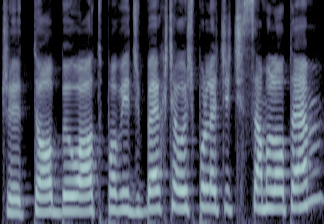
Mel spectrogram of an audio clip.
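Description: A woman presenting a children's quiz as host, posing questions and answers in a clear way for young listeners. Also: sits high, normal speed, fairly bright tone.

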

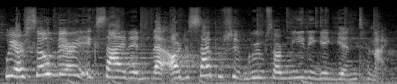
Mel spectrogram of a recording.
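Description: A woman's voice: high-pitched, animated, brisk, pushed and bright. A young woman giving upbeat, scripted church announcements with enthusiasm, addressing the congregation. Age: young adult. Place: large empty church sanctuary, indoors. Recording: echoey church hall, music behind.

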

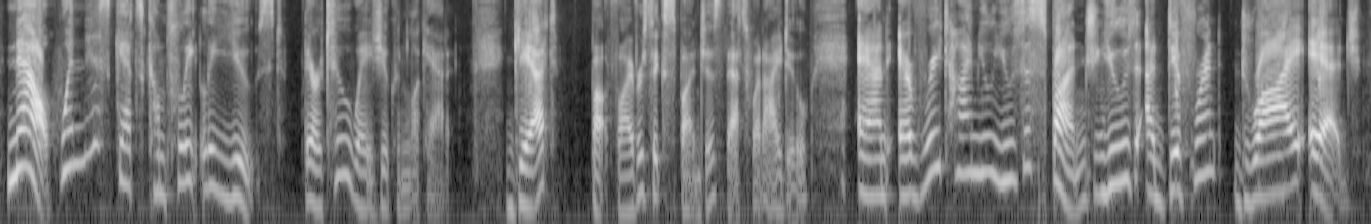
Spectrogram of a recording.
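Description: A middle-aged woman presenting a chatty craft tutorial in an excitable, gushing manner with dramatic emphasis. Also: medium pitch, no echo.

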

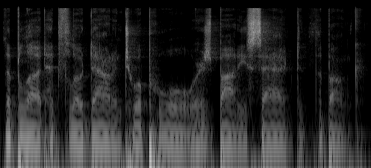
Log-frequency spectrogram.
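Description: A man's voice: sits low, fairly even intonation, moderate pace, dark tone. A man reading a short story aloud as literary narration for a podcast. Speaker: podcast co-host and story reader.

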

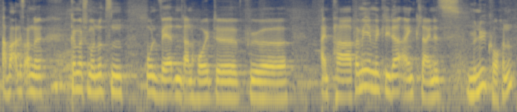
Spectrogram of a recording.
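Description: A man's voice: mid-range voice, moderate pace, faint music behind. A cheerful, chatty man in his thirties filming a vlog in a tiled restaurant kitchen on a handheld camera, laughing often. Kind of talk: casual vlog chat. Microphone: handheld camera mic. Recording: echoey kitchen with loud clatter.

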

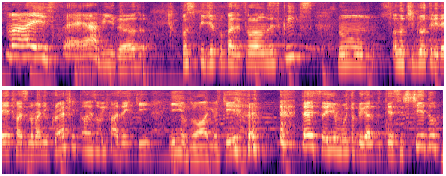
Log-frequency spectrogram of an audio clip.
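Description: A young man from Brazil talks fast and excitedly to his viewers from a small room at home. His voice is bright and slightly high, and it sounds stuffy from a cold. Faint music plays underneath. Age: young adult. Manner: excitable, laughing, slangy. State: congested with a cold. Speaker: gaming youtuber. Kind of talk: casual vlog chat.

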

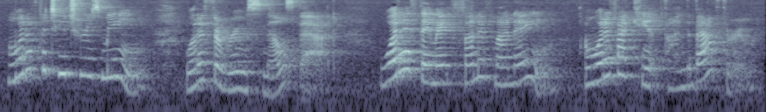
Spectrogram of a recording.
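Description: A woman in her thirties teaching young children, expressive and instructive, in the manner of a picture-book read-aloud. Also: high-pitched. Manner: expressive, instructive, prompting listeners with questions. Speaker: primary school teacher. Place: indoors in a room at home. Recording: roomy echo, faint background noise.

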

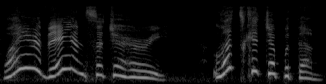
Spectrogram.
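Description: A woman voicing a tiny, chatty floating fairy-like companion in a game cutscene, very high and squeaky with bubbly exclamations. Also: wildly swooping pitch, normal speed, loud music behind the voice, full character voice. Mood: excited.

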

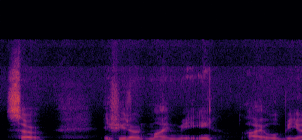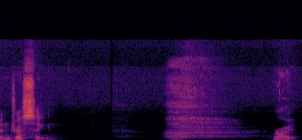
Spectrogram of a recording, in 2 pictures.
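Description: Slow, gravelly young man. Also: low-pitched. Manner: soft and teasing, with frequent sighs and chuckles. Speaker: boyfriend in an audio roleplay. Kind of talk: intimate ASMR roleplay, speaking to an unseen partner. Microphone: close microphone.

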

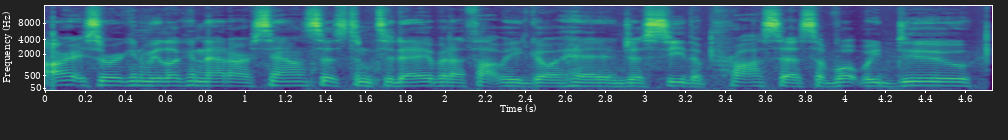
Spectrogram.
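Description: A man's voice: medium pitch, level tone, racing, slight background noise. A man in his thirties, a worship leader, chatting casually and joking while filming himself with a handheld camera. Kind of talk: casual vlog chat. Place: church hall and outdoor parking lot. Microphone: handheld camera at arm's length. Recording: music playing behind.

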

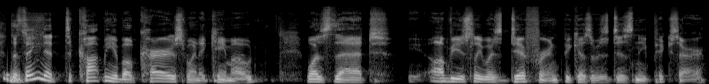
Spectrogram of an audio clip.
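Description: A man's voice: medium pitch, big pitch swings, normal speed. A man hosting a podcast, interviewing a guest in a conversational style. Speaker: podcast host.

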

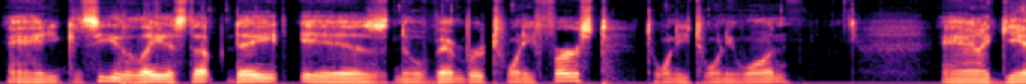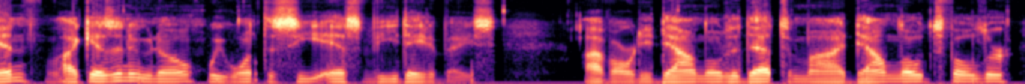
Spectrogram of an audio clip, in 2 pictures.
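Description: A man talking through a software tutorial step by step in an unscripted, folksy way. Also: fairly low pitch, steady tone, a little slow, no room sound. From United States. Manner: unscripted, folksy, explaining each click. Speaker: radio hobbyist giving a tutorial. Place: indoors, voice-over for a screen recording.

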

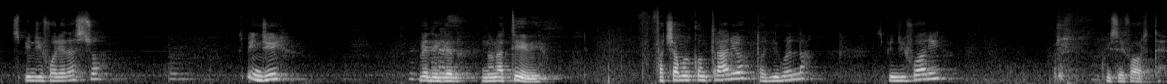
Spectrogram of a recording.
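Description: A man's voice: sits high, mellow. A man in his thirties, a chiropractor giving short directions and explanations to a patient during treatment. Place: small indoor treatment room. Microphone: lapel mic. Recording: clear background room noise.

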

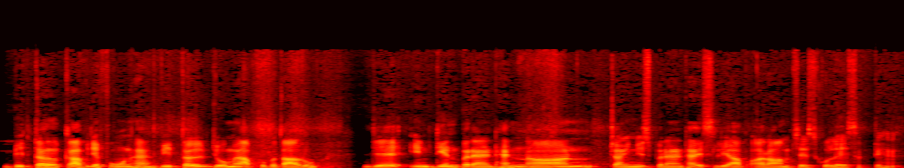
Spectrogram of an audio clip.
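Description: Male product reviewer, average pitch, explains and rephrases, dull phone-mic audio. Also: steady tone, unhurried. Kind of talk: informal product review narration.

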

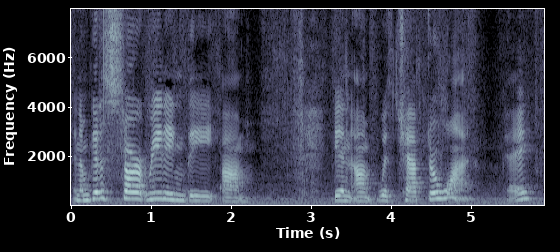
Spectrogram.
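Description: A middle-aged American woman giving an informal book talk to camera as a librarian, halting and full of ums. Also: medium pitch, animated, bright, forceful tone. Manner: halting, hesitant, with very frequent ums. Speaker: librarian and book-stream host. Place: small plain indoor room. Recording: noticeable background noise, room ambience.

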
